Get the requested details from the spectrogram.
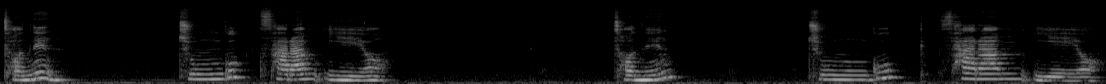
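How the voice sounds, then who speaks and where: A young woman leads a language lesson, pronouncing each phrase with great care. She speaks extremely slowly, with a slightly high voice. It sounds like a desk camera in a small room. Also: expressive. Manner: very slow, deliberate model phrases for repeating. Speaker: language teacher. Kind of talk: slow, clearly articulated lesson drills.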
